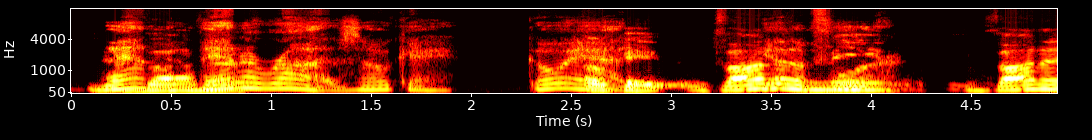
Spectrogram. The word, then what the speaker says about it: Vanaras: I don't even know how to pronounce it. Varnar? How do you say that? Vanaras. Vanaras.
